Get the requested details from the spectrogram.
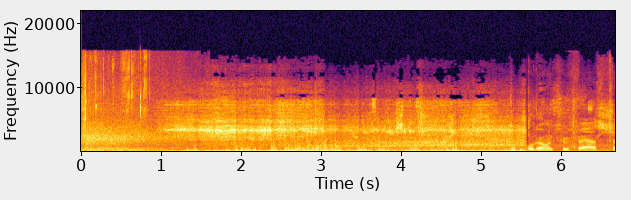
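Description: Wind rushes past a microphone outdoors.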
